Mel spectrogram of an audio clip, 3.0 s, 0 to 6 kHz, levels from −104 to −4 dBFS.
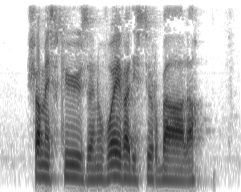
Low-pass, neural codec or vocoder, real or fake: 5.4 kHz; none; real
